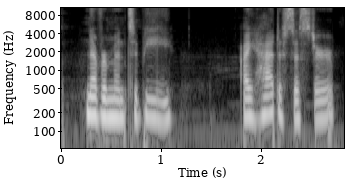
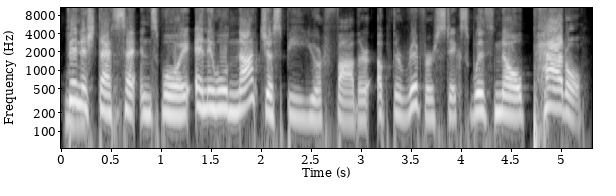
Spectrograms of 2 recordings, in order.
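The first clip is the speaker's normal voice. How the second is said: loud, cold furious warning; loud threat; 9 dB louder than usual. Acted. Madam threatening the insolent young boss, loud and furious. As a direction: make him regret opening his mouth.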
